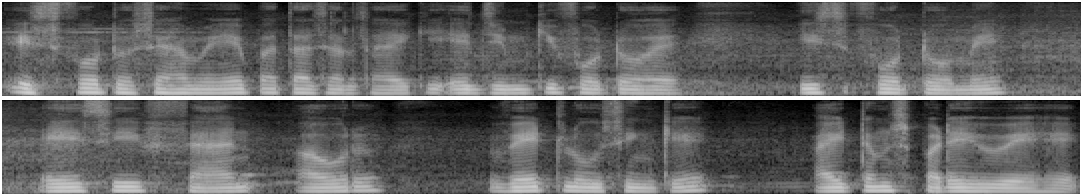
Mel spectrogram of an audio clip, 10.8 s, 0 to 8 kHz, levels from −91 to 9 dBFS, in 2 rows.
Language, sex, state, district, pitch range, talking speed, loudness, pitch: Hindi, male, Andhra Pradesh, Anantapur, 110-125 Hz, 80 wpm, -19 LUFS, 115 Hz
